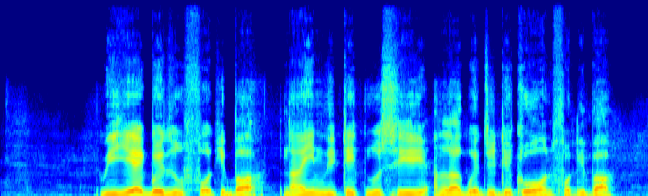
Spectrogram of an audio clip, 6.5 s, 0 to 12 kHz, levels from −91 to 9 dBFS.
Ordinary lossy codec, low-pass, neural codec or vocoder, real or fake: none; none; codec, 24 kHz, 1 kbps, SNAC; fake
